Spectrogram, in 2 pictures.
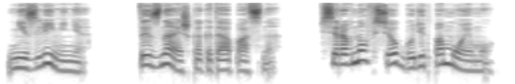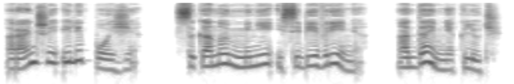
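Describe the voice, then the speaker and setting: A woman reading a novel aloud, voicing a scarred male killer who speaks quietly with a hiss, like a snake. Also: lowish voice, lively intonation, unhurried, dry recording, clean studio sound. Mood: hissing menace. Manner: quiet hissing menace. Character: scarred man, cold cruel killer.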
